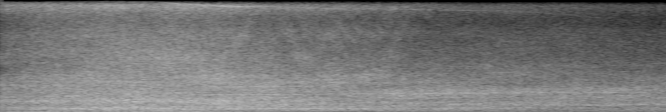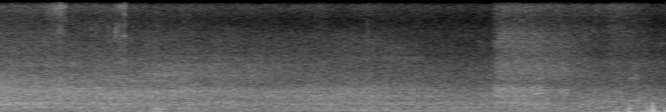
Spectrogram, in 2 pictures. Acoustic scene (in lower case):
street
